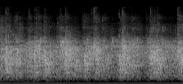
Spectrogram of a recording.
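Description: A devotional hall audience at Sivam claps together, producing a continuous, even patter of many hands that holds at a steady level for the whole short stretch, with no talking on top.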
